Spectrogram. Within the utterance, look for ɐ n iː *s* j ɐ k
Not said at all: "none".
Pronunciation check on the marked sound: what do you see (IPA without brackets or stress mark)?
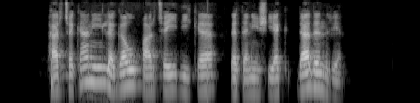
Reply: ʃ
